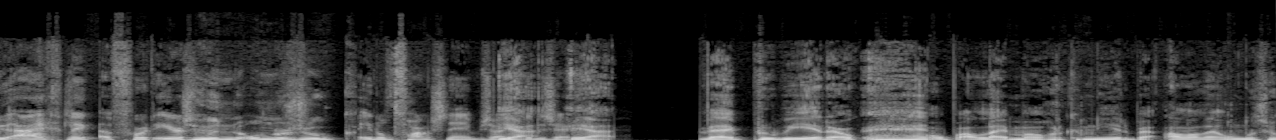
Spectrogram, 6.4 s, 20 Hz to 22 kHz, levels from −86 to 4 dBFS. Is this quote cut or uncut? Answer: cut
